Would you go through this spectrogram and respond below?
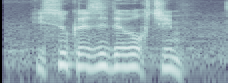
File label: Homshetsi, Speaker, i will not give it to you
